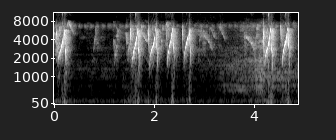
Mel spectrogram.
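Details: Bar-winged prinia (ciblek) song used for luring: loud upward-sweeping chirps in quick runs of three to four, with faint twitters and a thin high whistle between.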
